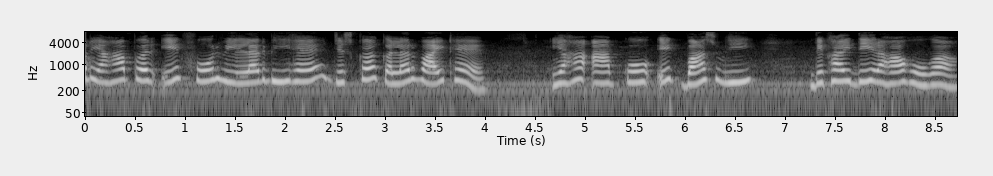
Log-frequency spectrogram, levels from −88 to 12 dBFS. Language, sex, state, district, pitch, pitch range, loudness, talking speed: Hindi, female, Uttar Pradesh, Lalitpur, 345 Hz, 320-370 Hz, -17 LUFS, 135 wpm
